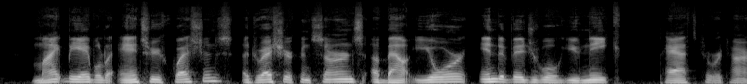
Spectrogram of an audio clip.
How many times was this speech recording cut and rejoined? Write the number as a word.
zero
